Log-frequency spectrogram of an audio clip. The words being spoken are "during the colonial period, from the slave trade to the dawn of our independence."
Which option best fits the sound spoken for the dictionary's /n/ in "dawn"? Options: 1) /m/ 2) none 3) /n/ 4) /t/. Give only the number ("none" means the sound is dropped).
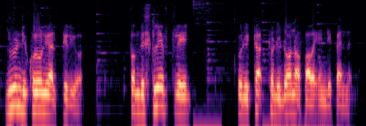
3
